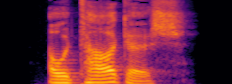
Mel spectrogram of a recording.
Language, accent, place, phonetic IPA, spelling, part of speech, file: German, Germany, Berlin, [aʊ̯ˈtaʁkɪʃ], autarkisch, adjective, De-autarkisch.ogg
- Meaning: synonym of autark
